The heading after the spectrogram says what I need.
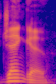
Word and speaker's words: Django: He goes, "Jango." He said, "Uh, it's spelled with a D, but the D is silent."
